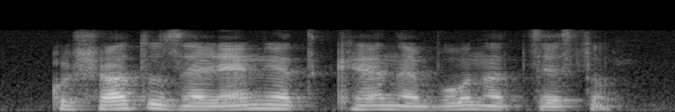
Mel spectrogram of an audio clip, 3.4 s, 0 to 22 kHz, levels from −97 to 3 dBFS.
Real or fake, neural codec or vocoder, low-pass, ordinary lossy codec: real; none; 7.2 kHz; none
